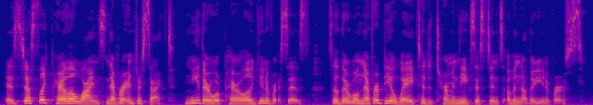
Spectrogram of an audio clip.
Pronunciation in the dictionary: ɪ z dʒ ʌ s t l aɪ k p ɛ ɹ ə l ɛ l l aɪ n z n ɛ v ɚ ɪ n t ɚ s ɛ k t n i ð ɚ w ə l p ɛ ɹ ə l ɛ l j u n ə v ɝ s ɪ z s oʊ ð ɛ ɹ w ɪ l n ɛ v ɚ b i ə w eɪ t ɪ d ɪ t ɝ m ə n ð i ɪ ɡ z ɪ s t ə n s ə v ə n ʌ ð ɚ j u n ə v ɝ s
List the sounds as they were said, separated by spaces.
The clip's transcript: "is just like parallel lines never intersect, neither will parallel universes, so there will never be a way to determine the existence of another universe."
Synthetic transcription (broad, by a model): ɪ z dʒ ʌ s t l aɪ k p ɛ ɹ ə l ɛ l l aɪ n z n ɛ v ɚ ɪ n t ɚ s ɛ k t n i ð ɚ w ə p ɛ ɹ ə l ɛ l j u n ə v ɝ s ɪ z s oʊ ð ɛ ɹ w ɪ l n ɛ v ɚ b i ə w eɪ t ɪ d ɪ t ɝ m ə n ð i ɪ ɡ z ɪ s t ə n s ə v ə n ʌ ð ɚ j u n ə v ɝ s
